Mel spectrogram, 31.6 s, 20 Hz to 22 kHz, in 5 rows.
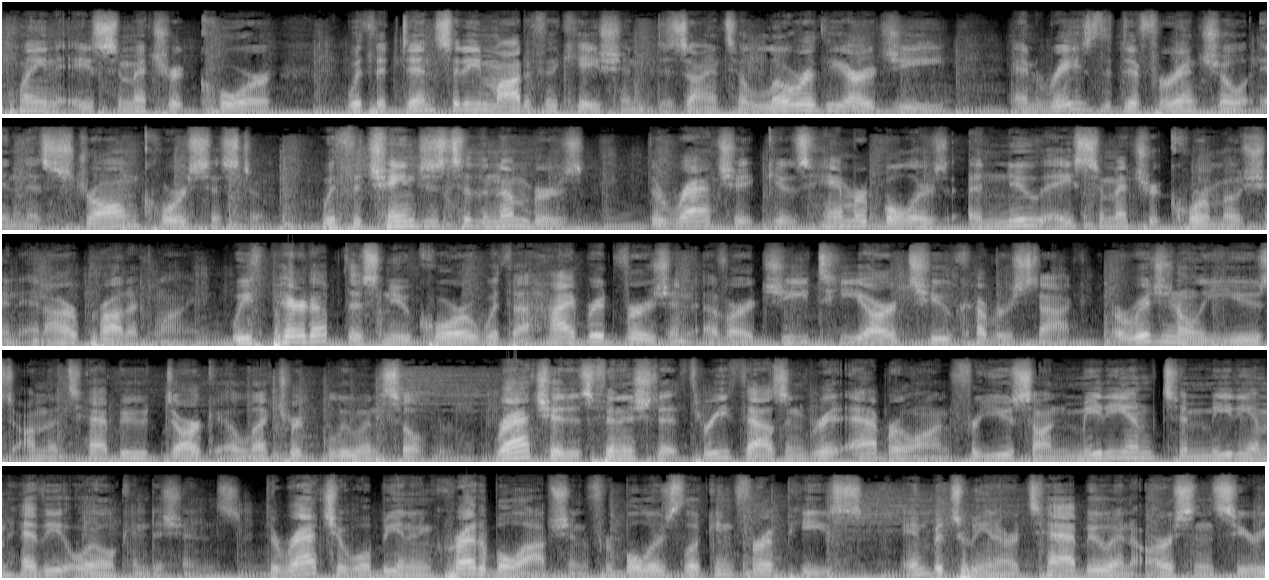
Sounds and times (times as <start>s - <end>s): Music: 0.0s - 31.6s
Speech: 0.0s - 31.6s.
